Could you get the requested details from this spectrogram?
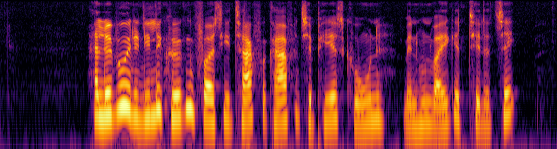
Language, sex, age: Danish, female, 60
